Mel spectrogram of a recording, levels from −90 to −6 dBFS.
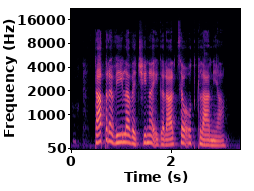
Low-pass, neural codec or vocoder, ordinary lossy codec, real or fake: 19.8 kHz; none; Opus, 32 kbps; real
